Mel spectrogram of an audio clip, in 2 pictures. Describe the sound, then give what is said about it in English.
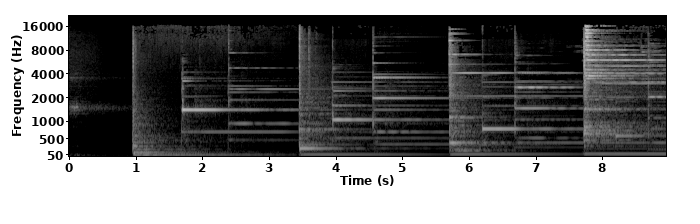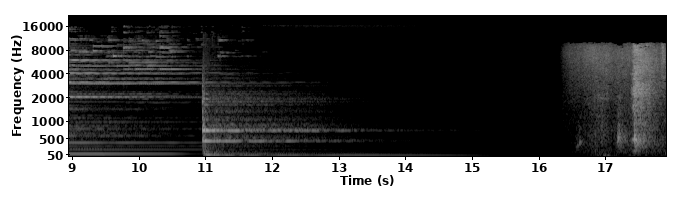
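A new bell is struck repeatedly, about six times at uneven intervals, each strike ringing out with rich overtones and a long decay that fades into silence before a burst of noise at the end. “Doesn't the new bell sound nice?”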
